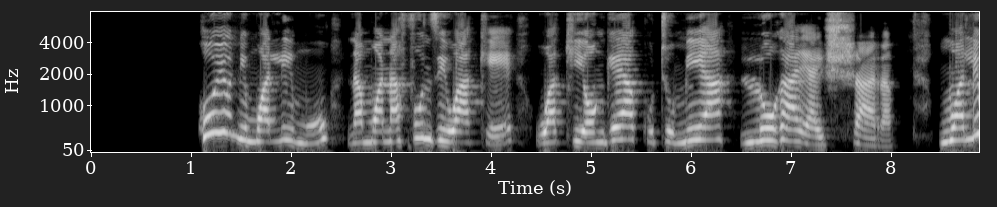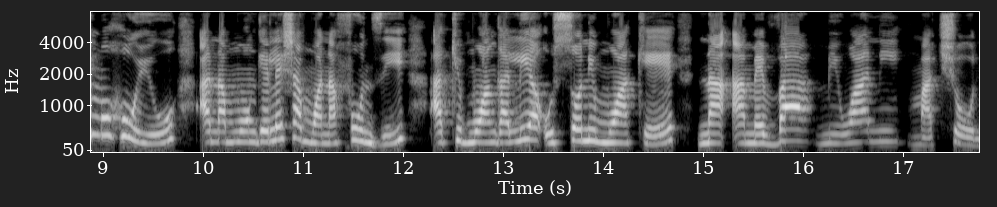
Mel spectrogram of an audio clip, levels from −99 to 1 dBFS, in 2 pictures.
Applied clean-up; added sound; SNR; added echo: none; none; none; none.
